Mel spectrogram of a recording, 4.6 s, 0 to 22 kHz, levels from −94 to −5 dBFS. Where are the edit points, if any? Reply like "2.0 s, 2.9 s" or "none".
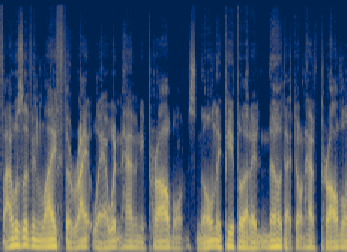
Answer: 2.5 s, 3.5 s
